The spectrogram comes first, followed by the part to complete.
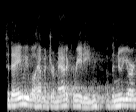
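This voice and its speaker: A man with a fairly high pitch, an unremarkable speaking voice and ordinary pitch variation. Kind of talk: event introduction by host. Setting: video call.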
